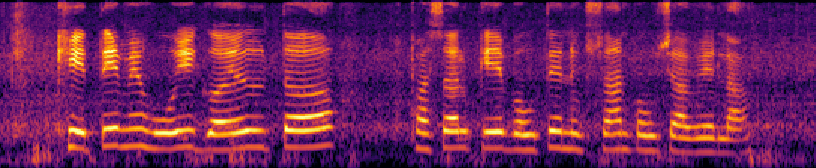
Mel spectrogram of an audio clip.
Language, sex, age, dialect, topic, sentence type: Bhojpuri, female, 18-24, Western, agriculture, statement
